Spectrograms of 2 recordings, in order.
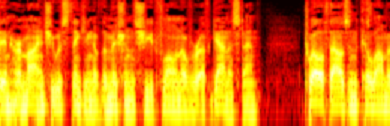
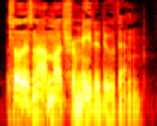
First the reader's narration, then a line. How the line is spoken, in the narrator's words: Lieutenant Sharman said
